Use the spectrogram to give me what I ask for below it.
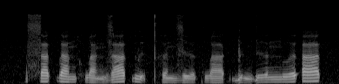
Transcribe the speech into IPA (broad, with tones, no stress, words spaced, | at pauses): sa˦˥t̚la˧nhwa˧˩ŋzaː˦˥t̚ vɨ̰˧˨t̪ʰə˨˩nzɨ˧˩ə̯kwaː˨˩k̚ ɓɨ˧˩ŋɗɨ˧ə̯ ŋu˨˦ə̯ʔa˦˥t̚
